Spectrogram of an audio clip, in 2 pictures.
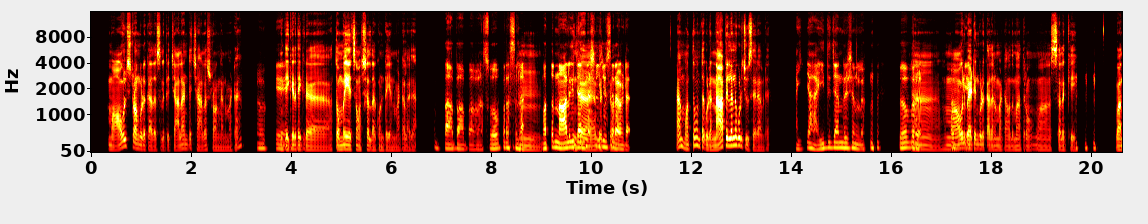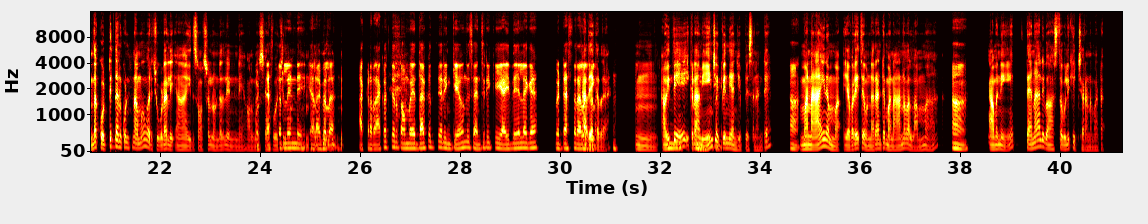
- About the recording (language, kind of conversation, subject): Telugu, podcast, మీ కుటుంబ వలస కథను ఎలా చెప్పుకుంటారు?
- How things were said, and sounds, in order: in English: "స్ట్రాంగ్"; chuckle; in English: "బ్యాటింగ్"; chuckle; other background noise; in English: "ఆల్‌మోస్ట్"; chuckle; in English: "సెంచరీకి"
